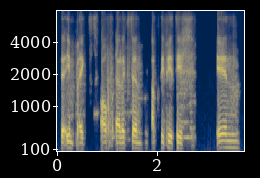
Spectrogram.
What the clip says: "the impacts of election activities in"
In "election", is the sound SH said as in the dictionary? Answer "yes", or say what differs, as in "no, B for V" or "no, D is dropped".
no, S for SH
